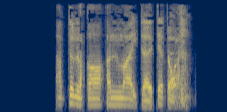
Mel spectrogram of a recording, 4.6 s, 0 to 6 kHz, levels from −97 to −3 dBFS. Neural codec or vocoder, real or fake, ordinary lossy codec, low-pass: codec, 24 kHz, 0.9 kbps, WavTokenizer, medium music audio release; fake; MP3, 24 kbps; 5.4 kHz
